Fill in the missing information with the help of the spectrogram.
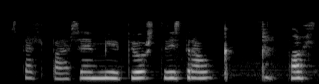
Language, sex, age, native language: Icelandic, female, 13, Icelandic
